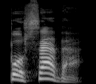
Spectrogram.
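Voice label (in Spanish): "POSADA" Spanish, female; mekanta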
